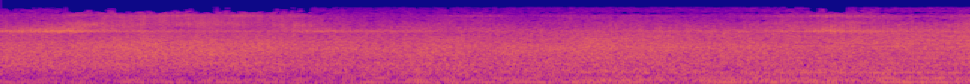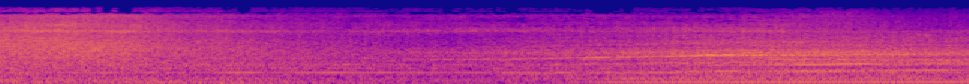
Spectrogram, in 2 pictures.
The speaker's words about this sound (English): The airport shuttle, Ivan the Terrabus. A road warrior-looking behemoth that takes us slowly towards our destination.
